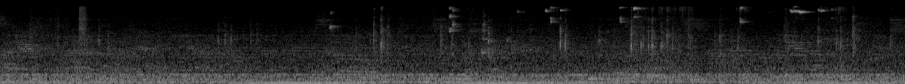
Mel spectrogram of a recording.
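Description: A paint roller rolls and rustles over a textured canvas.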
